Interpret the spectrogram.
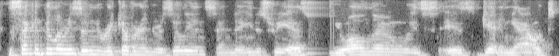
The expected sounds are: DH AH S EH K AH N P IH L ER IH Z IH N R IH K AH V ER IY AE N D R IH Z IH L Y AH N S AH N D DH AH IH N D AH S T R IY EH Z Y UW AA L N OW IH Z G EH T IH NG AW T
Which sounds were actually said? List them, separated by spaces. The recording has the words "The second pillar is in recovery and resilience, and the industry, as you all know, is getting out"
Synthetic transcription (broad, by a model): DH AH S EH K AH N P IH L ER IH Z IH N R IH K AH V ER IY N R IH Z IH L Y AH N S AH N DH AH IH N D AH S T R IY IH Z Y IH AA L N OW IH Z G EH T IH NG AW T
